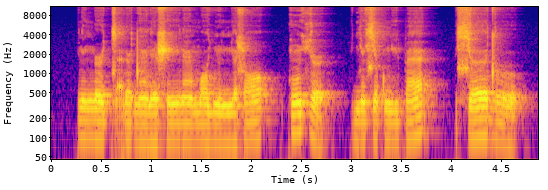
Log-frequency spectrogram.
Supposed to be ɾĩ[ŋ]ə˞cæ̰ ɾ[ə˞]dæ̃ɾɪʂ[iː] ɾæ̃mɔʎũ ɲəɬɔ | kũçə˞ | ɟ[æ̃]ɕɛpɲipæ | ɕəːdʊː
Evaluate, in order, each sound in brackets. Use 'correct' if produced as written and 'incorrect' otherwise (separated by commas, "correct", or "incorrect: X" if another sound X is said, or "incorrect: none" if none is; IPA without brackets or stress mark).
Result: correct, correct, incorrect: ĩː, incorrect: ɛ̃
